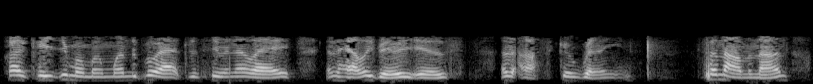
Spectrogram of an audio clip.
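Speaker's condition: Cerebral palsy, mild; mildly affects speech

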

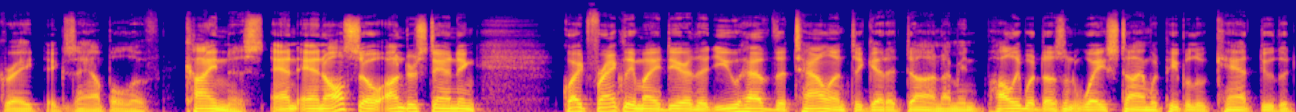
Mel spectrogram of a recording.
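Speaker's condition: No condition

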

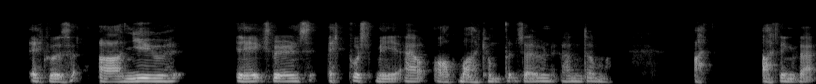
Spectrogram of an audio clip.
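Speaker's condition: Stammering; talks with a stammer; repeated sounds, repeated words

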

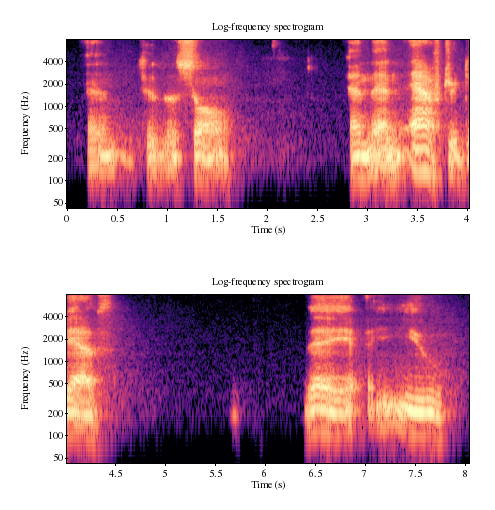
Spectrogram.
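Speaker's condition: Aphasia after stroke; harder to weave complex stories

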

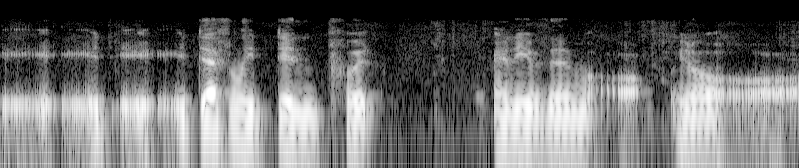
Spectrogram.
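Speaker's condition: Stuttering; stuttering since earliest memory; repeated sounds, repeated words

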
